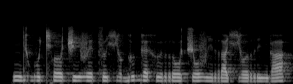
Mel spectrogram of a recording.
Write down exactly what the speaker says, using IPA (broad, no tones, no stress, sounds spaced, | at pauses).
n d i ɡʷ ɤ cʰ ɤ t͡ʃ i v e t͡s ɯ ç ɤ ɡ ɯ ɡ ɛ x ɯ r o t͡ʃ o v i r a ç ɤ r i ŋ ɡ a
